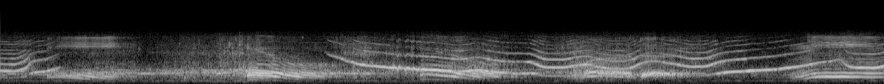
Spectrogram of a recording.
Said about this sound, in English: The high squeak of that dolphin when it slowed down this way. Listen.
